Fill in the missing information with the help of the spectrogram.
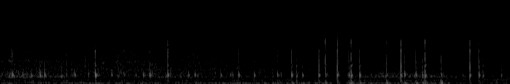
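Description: An orange hollow plastic traffic cone, about 30 cm tall with the word CALM written on it, is held in both hands and tapped and rubbed with the fingertips. Quiet, soft fingertip taps and scratchy rubbing patter along with a hollow plastic tone around 420 Hz. Past the midpoint the taps grow sharper and louder, each dying away almost at once.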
